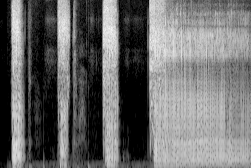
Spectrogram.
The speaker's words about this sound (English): He let out some farts, sounding like a deflating balloon. Oh, dear! Ew! It's so stinky!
